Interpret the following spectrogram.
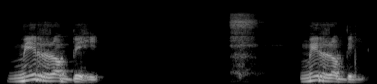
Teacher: you will start from meme and land on ra. And noon becomes non-existent.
